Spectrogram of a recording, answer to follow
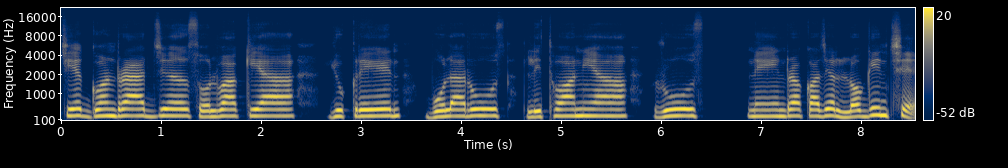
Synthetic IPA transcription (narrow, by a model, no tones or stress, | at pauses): t͡ʃet̪̚ɡɔɳɖɾad͡ʒjəsɔlʋakija | jukɾen | bolaɾus | lit̪ʰʋanija | ɾus | neinɾakad͡ʒelɔɡint͡ʃʰe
